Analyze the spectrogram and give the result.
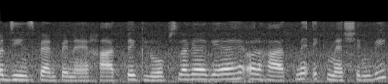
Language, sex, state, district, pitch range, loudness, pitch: Hindi, female, Delhi, New Delhi, 185-235 Hz, -15 LUFS, 205 Hz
